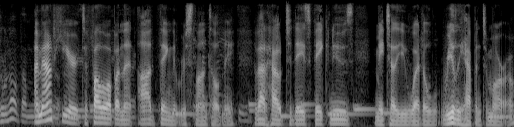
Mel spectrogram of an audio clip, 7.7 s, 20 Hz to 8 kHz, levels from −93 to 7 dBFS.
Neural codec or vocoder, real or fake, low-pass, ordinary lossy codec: none; real; 7.2 kHz; AAC, 48 kbps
